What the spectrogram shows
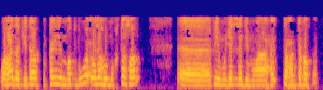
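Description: Man in his own voice leading an online religious lesson, high and gravelly, slow and measured, dull lo-fi stream audio. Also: little pitch movement. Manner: slow, measured, with frequent pauses. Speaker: sheikh teaching a book.

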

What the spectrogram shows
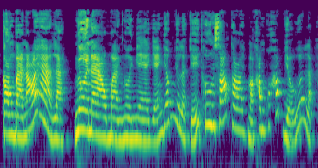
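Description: A woman's voice: a little high, expressive, normal speed, a bit bright. A woman with a Southern Vietnamese accent, telling ghost stories in a chatty, casual way, repeating phrases and speaking straight to her listeners. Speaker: ghost story host. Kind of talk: casual spoken storytelling.

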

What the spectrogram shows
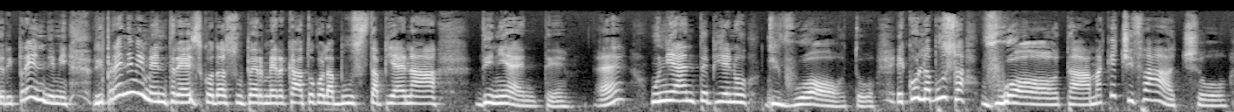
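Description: Expressive and full of irony, a woman from Italy delivers a satirical, theatrical comedy monologue, turning to the audience with rhetorical asides. Her pitch is fairly high.

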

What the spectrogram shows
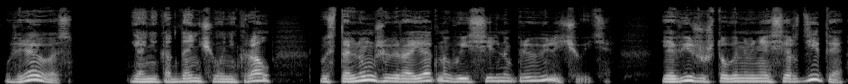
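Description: Soft-spoken guilty doctor, quiet and placating, gravelly tone, dry sound, man reading. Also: mid-range voice, moderate pace, no room sound, lightly acted. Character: mild, guilt-ridden middle-aged male doctor.

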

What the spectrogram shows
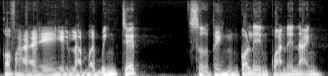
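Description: A man voicing a stern, wise older village man who gives grave, measured warnings in a ghost story. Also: fairly low pitch, very animated, fairly bright tone, dry recording, clean studio sound. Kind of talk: storybook ghost tale voice acting.

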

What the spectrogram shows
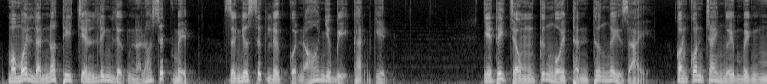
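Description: A man's voice: low voice, darkish tone. A man narrating a ghost story in a dramatic reading style, voicing every character himself.

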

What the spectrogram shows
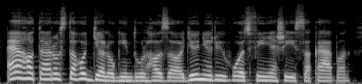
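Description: Woman narrator, lowish voice, dry sound. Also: expressive, clean tone, no room sound. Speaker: audiobook narrator. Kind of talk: scripted narration.

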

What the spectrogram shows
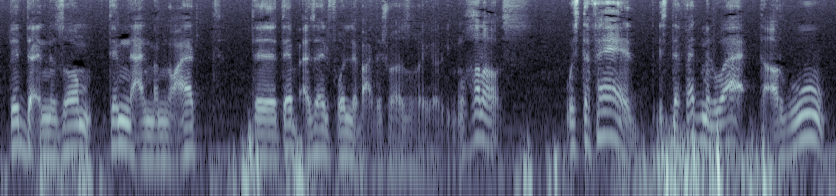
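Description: Low-voiced sarcastic Egyptian man, fast. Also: very animated, creaky, background noise. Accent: Egyptian Arabic. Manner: sarcastic, teasing, blunt and repetitive. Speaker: doctor answering viewer questions on a livestream. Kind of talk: casual livestream Q&A. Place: hotel lobby at night.

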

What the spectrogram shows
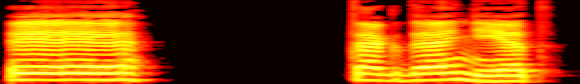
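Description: A woman's voice: high-pitched, level tone, drawn-out words, fairly bright tone, clean tone, pitched above the performer's own voice, exaggerated voice. A woman doing a naive young demon. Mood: sheepish. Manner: eager, sheepish. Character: naive cheerful young male demon, lovestruck. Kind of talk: audiobook character reading.

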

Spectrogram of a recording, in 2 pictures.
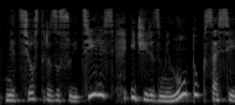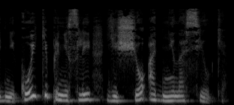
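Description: A woman narrating a novel in the first person, with expressive storytelling. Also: lowish voice, normal speed, slightly rough, no echo, studio quality. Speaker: audiobook narrator.

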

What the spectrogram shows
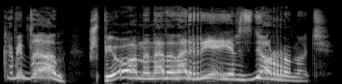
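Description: A man voicing an excitable male pirate parrot, shrill and alarmed. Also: takes it slowly, vocal fry, dry recording, clean studio sound, exaggerated voice. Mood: alarmed shouting.

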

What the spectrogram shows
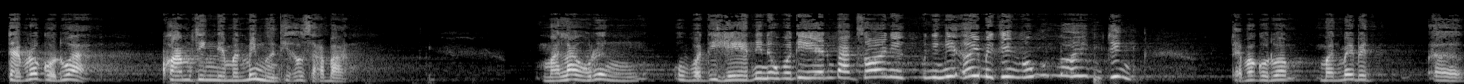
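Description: High bright-voiced preacher, husky and echoing. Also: male voice. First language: Thai. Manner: rhetorical questions answered himself. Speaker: Islamic preacher. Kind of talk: Quran commentary lecture. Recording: long hall reverb.

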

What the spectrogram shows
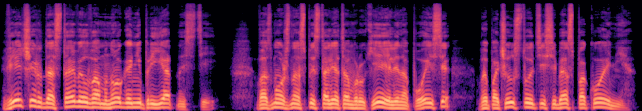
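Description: A man voicing a calm, mysterious milkman who speaks in a measured, slightly ironic way. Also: medium pitch, dry recording, clean studio sound, lightly acted. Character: calm mysterious male milkman, faintly mocking.

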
